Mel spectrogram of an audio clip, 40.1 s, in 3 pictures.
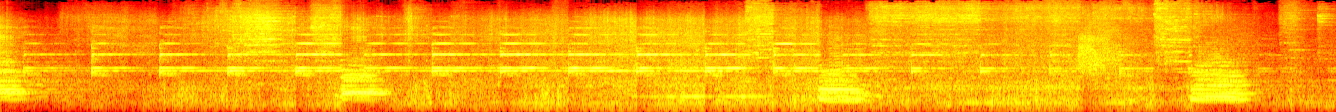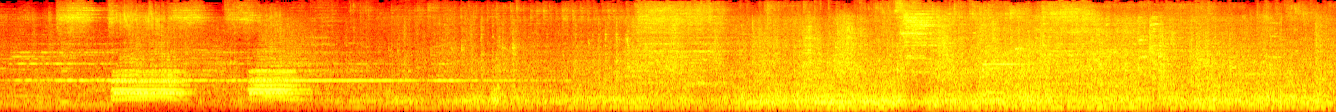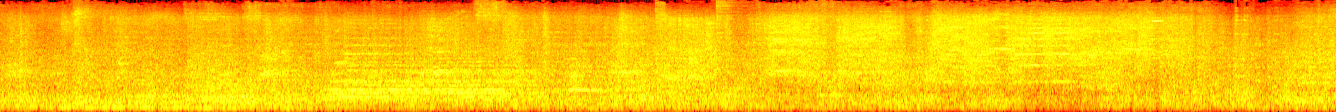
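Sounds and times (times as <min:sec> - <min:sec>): train horn: 0:00.0 - 0:00.5, 0:03.3 - 0:04.0, 0:08.2 - 0:08.8, 0:11.9 - 0:12.7, 0:13.4 - 0:18.1, 0:30.0 - 0:32.8
freight train rolling past: 0:00.0 - 0:40.0
steel wheels clattering over rail joints: 0:00.9 - 0:13.3, 0:17.3 - 0:40.0
high wheel squeals: 0:12.8 - 0:14.6, 0:16.5 - 0:18.7, 0:36.1 - 0:38.4.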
